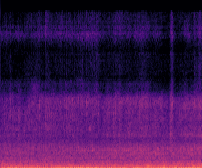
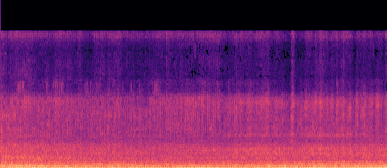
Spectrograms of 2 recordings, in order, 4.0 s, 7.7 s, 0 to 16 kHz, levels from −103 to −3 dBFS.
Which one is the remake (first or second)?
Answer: first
